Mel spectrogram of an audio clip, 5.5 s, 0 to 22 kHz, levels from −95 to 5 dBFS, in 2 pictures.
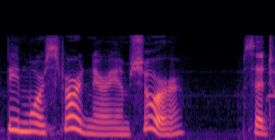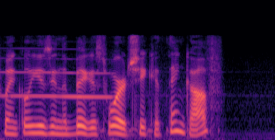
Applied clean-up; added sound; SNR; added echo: none; Wind instrument, woodwind instrument; 11 dB; none.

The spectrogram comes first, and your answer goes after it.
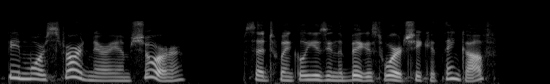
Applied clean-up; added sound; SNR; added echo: neural mask model Resemble Enhance denoiser.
